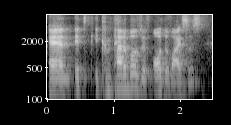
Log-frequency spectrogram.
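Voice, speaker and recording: A man presenting a product webinar in an informal, halting way, often checking in with small tag words. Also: fairly high pitch, fairly bright tone. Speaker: webinar presenter for a tech company.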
